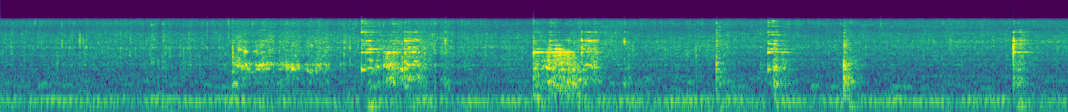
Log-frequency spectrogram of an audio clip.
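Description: Long-cut brinjal (eggplant) pieces sizzling in hot oil in a metal pan while a spoon stirs and scrapes them, with several louder scraping strokes from about two to six seconds in. Later come a few sharp taps of the spoon against the pan.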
